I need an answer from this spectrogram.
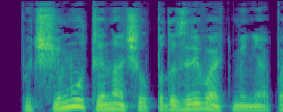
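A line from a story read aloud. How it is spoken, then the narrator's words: Near-whispered question. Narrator (Russian): почти шепотом спросил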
